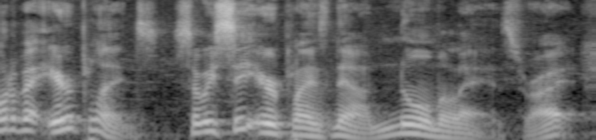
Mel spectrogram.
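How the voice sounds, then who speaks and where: A man with a New Zealand accent talks very fast, his intonation lively. Music plays in the background. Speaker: podcast co-host. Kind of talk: casual chat.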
